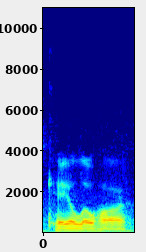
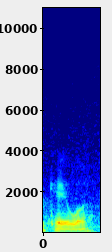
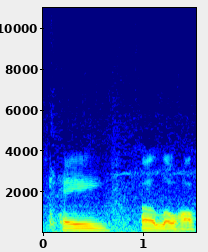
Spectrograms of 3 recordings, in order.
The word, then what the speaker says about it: Kay Aloha: college her name was kay aloha couldn't call her kayla couldn't call her k you had to say k aloha four syllables i was just like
